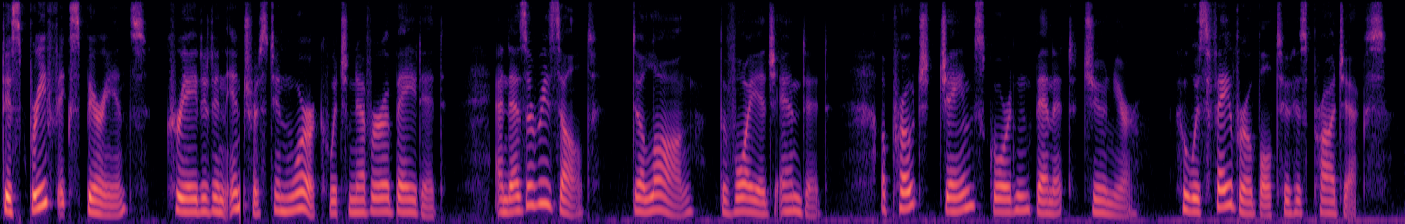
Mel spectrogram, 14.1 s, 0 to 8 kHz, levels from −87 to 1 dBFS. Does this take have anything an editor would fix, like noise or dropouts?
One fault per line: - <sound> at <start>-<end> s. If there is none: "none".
- dropout at 2.4-2.4 s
